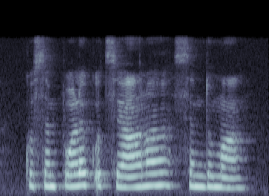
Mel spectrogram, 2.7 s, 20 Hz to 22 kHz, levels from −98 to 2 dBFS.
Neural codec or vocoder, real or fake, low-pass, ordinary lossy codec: none; real; 9.9 kHz; none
